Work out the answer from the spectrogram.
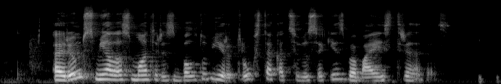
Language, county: Lithuanian, Vilnius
